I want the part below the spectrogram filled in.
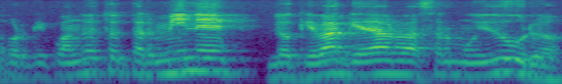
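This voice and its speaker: Over noticeable background noise, a man talks at a moderate pace in a high pitch. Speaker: social worker, co-host. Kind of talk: radio interview.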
